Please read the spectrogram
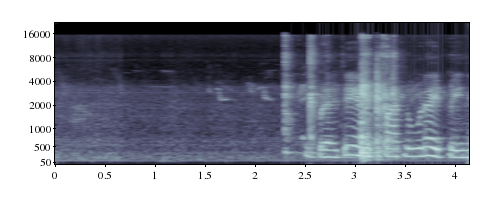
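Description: Quiet room tone for about two seconds, then a woman's voice speaking.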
